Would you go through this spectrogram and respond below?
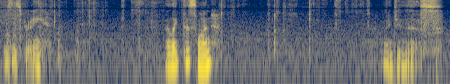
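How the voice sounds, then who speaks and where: A woman chatting casually as she crafts, thinking aloud hesitantly in a hoarse, gravelly voice. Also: a little high, steady tone, measured pace, warm tone, a little hiss or hum. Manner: hesitant, musing to self. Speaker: craft video maker.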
